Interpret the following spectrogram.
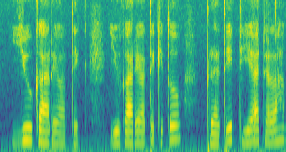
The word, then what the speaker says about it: eukariotik: Bukan euding, membacanya eukariotik.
